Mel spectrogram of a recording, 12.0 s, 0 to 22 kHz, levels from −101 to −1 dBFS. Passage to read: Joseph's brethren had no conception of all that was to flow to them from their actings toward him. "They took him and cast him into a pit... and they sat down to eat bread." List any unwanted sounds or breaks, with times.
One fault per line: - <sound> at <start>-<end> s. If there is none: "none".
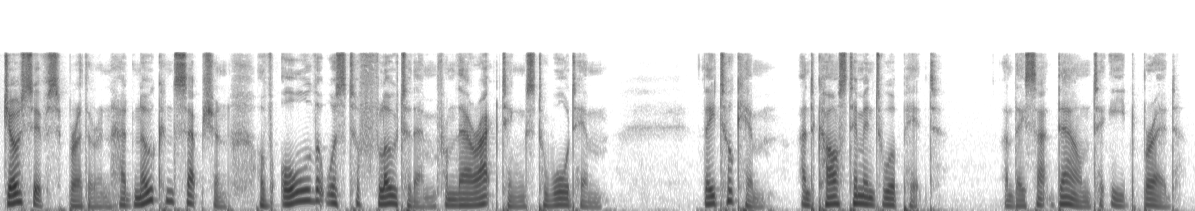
none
